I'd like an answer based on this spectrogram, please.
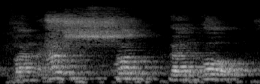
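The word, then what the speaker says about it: فَأَصَّدَّقَ: Fa'as sodako, kalimatnya sodako, tapi sodnya diberi syiddah. Fa'as sodako, aku akan sedekah benar-benar. Yang banyak benar-benar. Rumahku akan saya jual, akan sedekahkan semuanya. Gitu. Sampai begitu. Itu kalimat as-sodaqah. Sodnya itu ada sidangnya. Kalau bacanya as-sodaqah. Benar-benar.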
